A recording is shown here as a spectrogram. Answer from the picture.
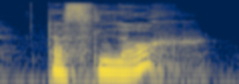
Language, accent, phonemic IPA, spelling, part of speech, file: German, Austria, /lɔx/, Loch, noun, De-at-Loch.ogg
- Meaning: 1. hole; perforation 2. hole in the ground; pit 3. gap; bare spot 4. cavity 5. dungeon; underground prison 6. prison; jail 7. apartment, flat or house in a bad condition; dump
